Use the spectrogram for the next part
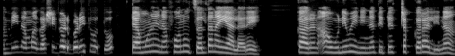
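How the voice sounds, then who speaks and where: A woman's voice: high voice, normal speed, no room sound, lo-fi sound, pitched above the performer's own voice, natural voice. Woman reading a teasing young man. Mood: reassuring. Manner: chatty, teasing.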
